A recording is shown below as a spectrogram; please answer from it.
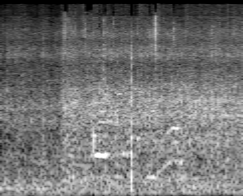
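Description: Heavy rain pours down on a Monday afternoon, a constant hiss of water on surfaces with a few sharper drops standing out, while people talk nearby.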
